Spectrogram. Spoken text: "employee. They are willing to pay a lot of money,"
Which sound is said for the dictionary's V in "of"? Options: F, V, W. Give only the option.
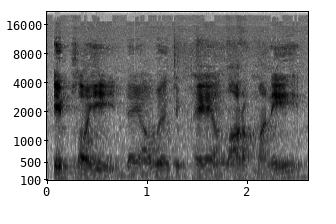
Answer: F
